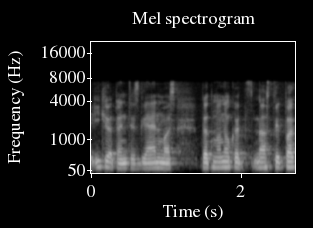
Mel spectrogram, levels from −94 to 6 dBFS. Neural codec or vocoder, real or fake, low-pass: codec, 16 kHz, 4 kbps, X-Codec, HuBERT features, trained on general audio; fake; 7.2 kHz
